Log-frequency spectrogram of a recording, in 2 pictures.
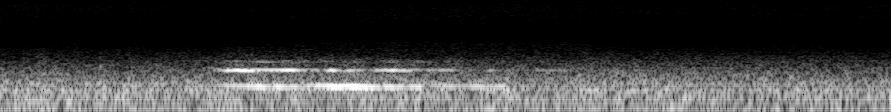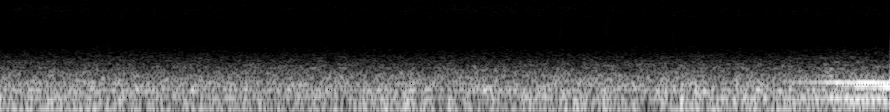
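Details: Whale singing underwater: a few low, drawn-out tonal moans with faint higher overtones appear early on, then fade into a steady deep rumbling underwater wash.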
